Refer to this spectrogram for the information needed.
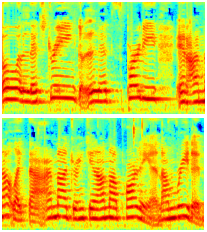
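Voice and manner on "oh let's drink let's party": slow, higher, drawn-out mocking party-girl voice. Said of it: "on TikTok and on Instagram being like".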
